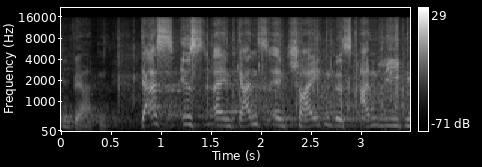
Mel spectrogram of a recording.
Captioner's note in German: Beifall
